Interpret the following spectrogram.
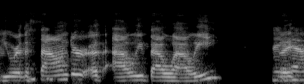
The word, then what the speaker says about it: Owie Bow Wowie: You are the founder of Owie Bow Wowie.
